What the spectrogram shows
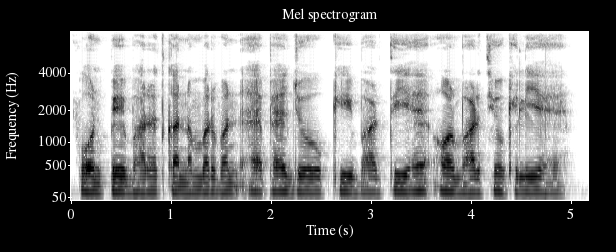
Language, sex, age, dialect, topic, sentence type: Hindi, male, 36-40, Awadhi Bundeli, banking, statement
